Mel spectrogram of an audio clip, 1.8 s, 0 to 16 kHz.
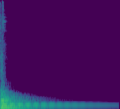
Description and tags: Nagra ARES BB+ & 2 Schoeps CMC 5U 2011.
bass drum hit on the hand
bass, hand, drum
